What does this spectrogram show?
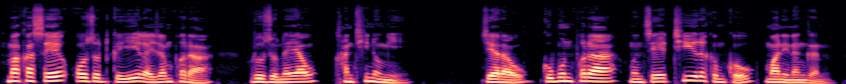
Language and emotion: Bodo, neutral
